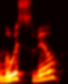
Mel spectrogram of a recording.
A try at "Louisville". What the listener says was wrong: Not Louisville. Definitely a silent S.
